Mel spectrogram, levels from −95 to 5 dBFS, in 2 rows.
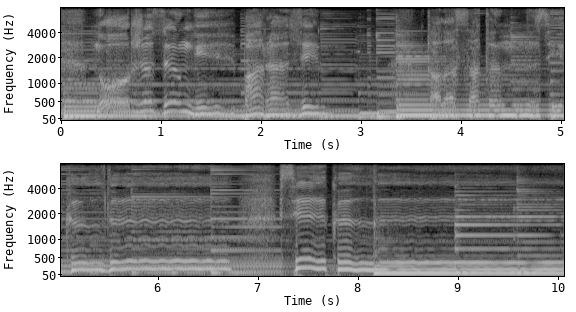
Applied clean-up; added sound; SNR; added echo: none; Musical instrument; 20 dB; none.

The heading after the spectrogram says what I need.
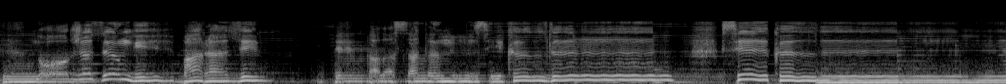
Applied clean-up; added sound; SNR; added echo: neural separator model SepFormer DNS4.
